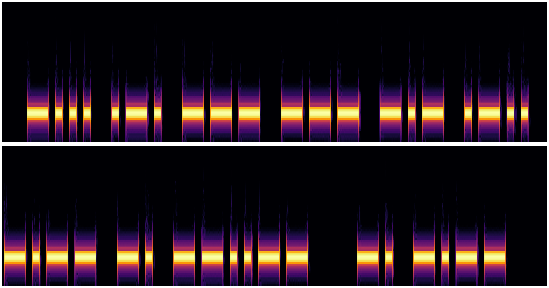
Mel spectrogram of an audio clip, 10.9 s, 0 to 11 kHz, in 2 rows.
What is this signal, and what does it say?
Morse code, heard as a keyed tone, about 17 wpm, 700 Hz. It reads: BROOKLYN, NY
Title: Practice QSO - Exchange 1 - Beginning - 17wpm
